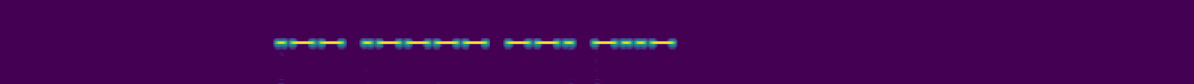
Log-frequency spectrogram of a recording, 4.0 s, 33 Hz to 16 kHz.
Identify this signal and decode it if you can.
Morse code, heard as a keyed tone, about 50 wpm, 700 Hz. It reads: W1GX
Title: USA Call Signs - 4 Characters - 50wpm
